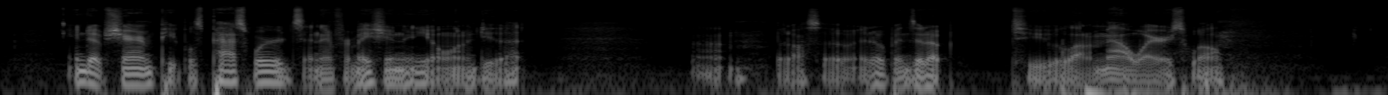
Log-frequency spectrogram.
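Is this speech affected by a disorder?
No.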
